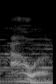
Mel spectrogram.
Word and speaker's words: hour: For instance, you'd say an hour because hour starts with a vowel sound, even though it's spelled with an H.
